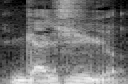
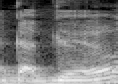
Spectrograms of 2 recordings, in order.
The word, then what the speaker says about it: gageure: Alors ce mot-là quand tu le vois, il se prononce gajur. Si on n'est pas gageur, si on n'est pas gagur, si on n'est pas gager, le mot se prononce gajur.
